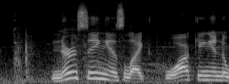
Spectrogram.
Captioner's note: door squeaking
